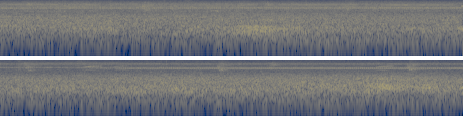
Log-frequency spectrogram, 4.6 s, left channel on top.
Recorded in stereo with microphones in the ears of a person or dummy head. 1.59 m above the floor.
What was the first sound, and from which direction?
Only background noise.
